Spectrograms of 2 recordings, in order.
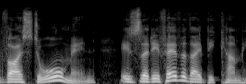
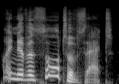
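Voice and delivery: very high-pitched realisation; startled cry; 13 semitones higher than usual. A narrator's reading. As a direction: cry it out high, suddenly struck. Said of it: "he cried, starting up".

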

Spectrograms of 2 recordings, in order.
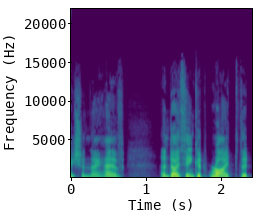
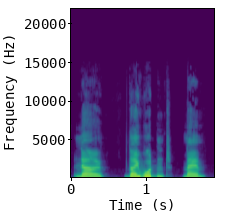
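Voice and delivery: hasty interruption; 7 semitones higher, 9 dB louder, slower than usual. A narrator's reading. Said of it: "interrupted Ralph hastily".

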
